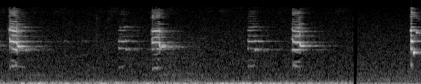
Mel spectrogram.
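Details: Red-cowled cardinal (galo-de-campina), a common bird of the Brazilian Caatinga, giving short harsh squawky notes with rich overtones. The notes come singly or in quick pairs, roughly every half second to a second, over a faint low background hum.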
